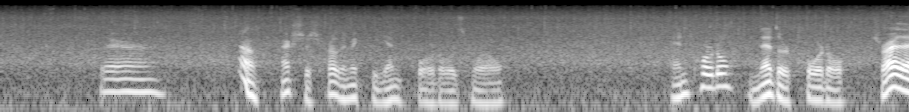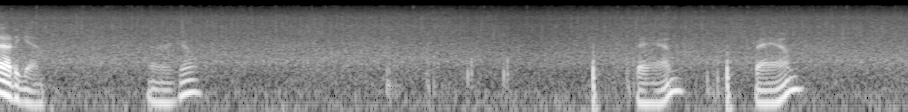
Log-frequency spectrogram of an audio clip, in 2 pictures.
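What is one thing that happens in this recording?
A man talks casually through a headset microphone.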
